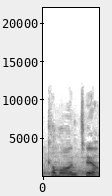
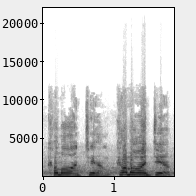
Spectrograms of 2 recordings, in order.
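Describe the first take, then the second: First: Said in the usual way. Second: Calls out higher and louder, like a dad in the bleachers; father cheering his son at a track meet, mock yell; retold cheering yell. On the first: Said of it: "my father's voice above everybody else's". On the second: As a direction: cheer him on from the track side. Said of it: "he's yelling at the top of his lungs".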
